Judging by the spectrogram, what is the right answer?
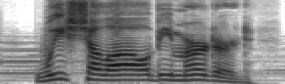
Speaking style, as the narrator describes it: heard Bridget shout from the tap room

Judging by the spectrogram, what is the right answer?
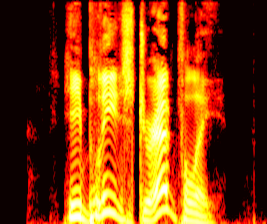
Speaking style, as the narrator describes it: exclaimed Bertie

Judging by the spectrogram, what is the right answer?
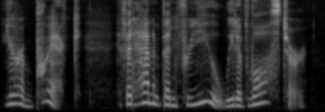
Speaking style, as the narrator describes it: cried Tuppence

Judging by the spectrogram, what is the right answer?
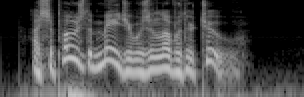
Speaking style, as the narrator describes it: he said with a sigh

